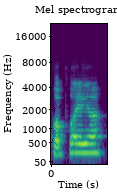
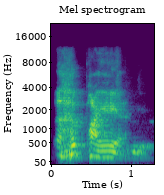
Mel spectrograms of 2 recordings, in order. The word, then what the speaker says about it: paella: Papaya. How do you say it? Paella. Paella.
